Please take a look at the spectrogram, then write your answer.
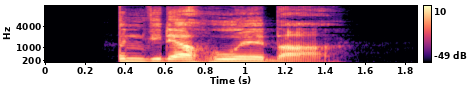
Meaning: unrepeatable
- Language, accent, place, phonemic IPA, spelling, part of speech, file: German, Germany, Berlin, /ʊnviːdɐˈhoːlbaːɐ̯/, unwiederholbar, adjective, De-unwiederholbar.ogg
